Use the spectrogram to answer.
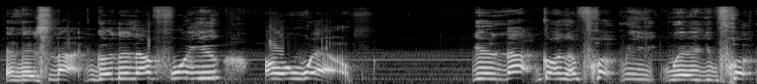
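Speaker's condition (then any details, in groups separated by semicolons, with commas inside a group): Cerebral palsy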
